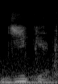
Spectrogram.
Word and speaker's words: 寺家: というところです寺に家と書いて事件これの橋ですホタル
